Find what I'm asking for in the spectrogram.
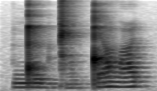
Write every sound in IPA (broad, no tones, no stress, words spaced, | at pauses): ŋ͡ǃuɡɡ͡ǁɒɡ ǃeðˤi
